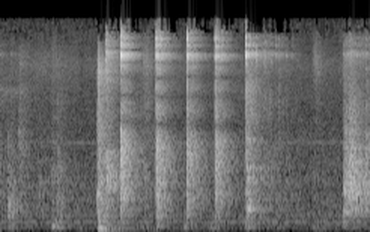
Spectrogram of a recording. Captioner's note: ball ping pong hitting continues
